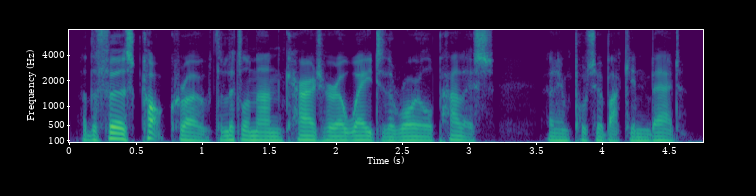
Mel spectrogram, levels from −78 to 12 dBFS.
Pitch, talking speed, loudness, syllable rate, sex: 105 Hz, 265 wpm, -21 LUFS, 6.5 syllables/s, male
